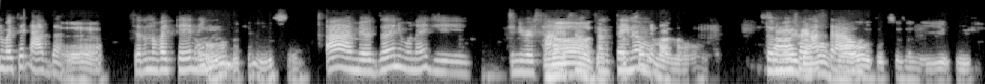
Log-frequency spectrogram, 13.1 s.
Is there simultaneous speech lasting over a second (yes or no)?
yes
